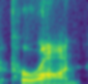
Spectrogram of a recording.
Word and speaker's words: Perron: my own name so i kind of anglicized it uh back to perron um just for for simplicity so you're good with okay but someone out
